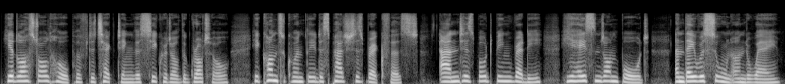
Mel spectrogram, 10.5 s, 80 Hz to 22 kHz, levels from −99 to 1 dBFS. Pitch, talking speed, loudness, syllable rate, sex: 190 Hz, 185 wpm, -20 LUFS, 5.1 syllables/s, female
